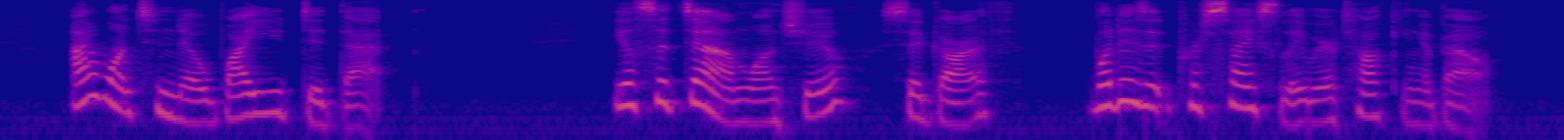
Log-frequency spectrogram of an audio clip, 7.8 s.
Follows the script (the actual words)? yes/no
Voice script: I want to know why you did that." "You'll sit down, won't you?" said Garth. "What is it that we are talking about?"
no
